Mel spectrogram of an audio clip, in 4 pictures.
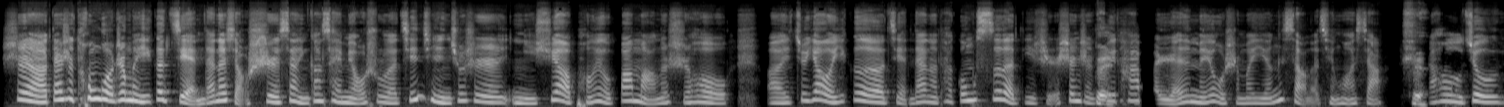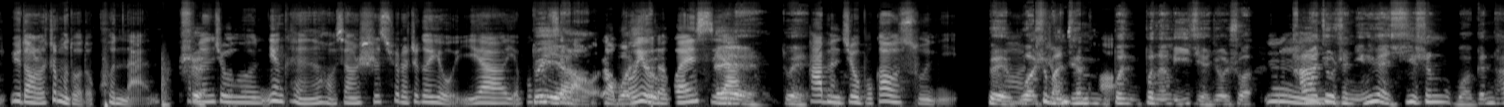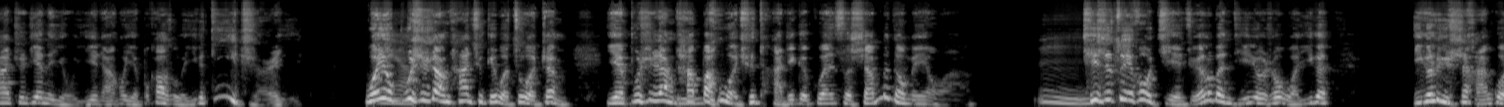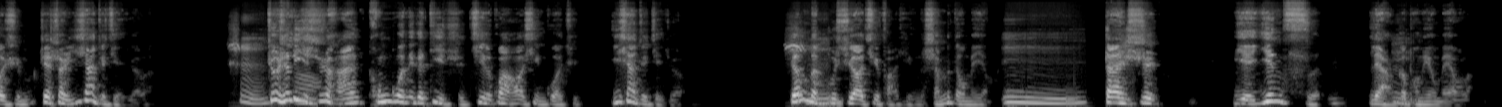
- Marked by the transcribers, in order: other background noise; stressed: "地址"; laughing while speaking: "帮我去打这个官司"; "律师函" said as "利师函"
- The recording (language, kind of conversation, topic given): Chinese, podcast, 我们该如何学会放下过去？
